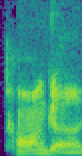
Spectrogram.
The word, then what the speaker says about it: Tonga: bloodline you know uh we just saw uh Tonga is that how you say it yeah okay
